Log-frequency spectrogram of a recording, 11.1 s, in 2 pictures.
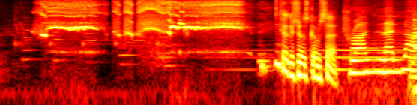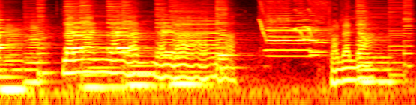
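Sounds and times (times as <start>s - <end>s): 
bird-call whistle played by percussionist: 0.2s - 3.4s, 9.0s - 10.0s
speech: 3.8s - 8.3s, 10.0s - 10.6s.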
